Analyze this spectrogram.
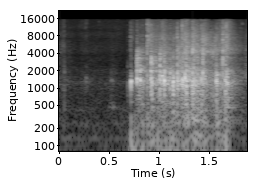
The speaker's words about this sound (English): Oops, I left out that card, so I'll put that back in we'll shuffle again.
